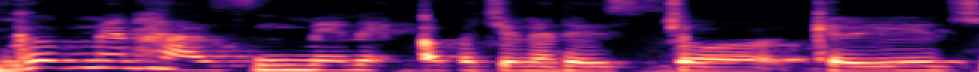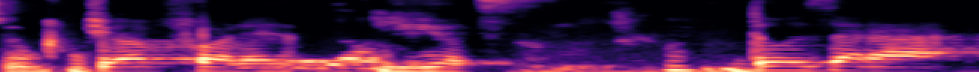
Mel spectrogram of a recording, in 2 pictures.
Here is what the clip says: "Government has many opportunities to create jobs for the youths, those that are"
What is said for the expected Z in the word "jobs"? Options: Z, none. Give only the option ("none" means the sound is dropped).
none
